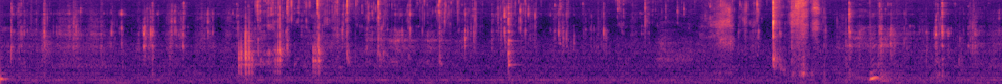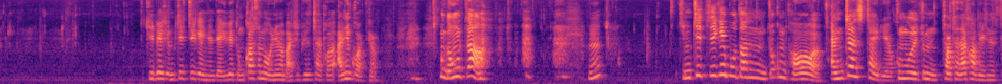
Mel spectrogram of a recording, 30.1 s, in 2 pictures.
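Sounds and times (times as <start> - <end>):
wet chewing and mouth smacks: 0.1 - 17.2.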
